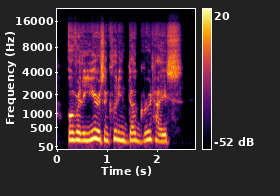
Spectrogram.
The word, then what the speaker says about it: Groothuis: the years, including Doug Groothuis. Groothuis? Am I pronouncing it? Yeah, I mean, he came out, I mean, he was very gentle in his response.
